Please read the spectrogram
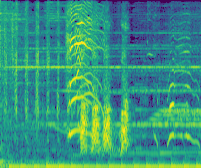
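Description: Cartoon dog yelping, about four quick, high yelps a little over a second in, over background music with a steady low beat.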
